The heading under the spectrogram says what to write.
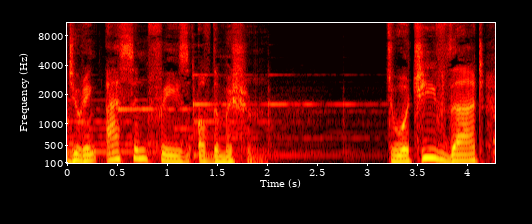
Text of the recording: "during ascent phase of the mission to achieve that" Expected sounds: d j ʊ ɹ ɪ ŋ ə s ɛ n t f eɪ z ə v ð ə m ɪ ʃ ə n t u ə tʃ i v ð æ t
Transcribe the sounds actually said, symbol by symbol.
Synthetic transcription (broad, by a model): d j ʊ ɹ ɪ ŋ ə s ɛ n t f eɪ z ə v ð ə m ɪ ʃ ə n t u ə tʃ i v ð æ t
